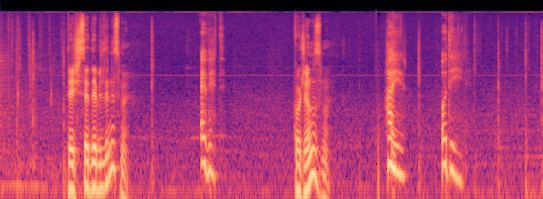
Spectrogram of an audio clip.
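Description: A man speaks calmly and firmly nearby.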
